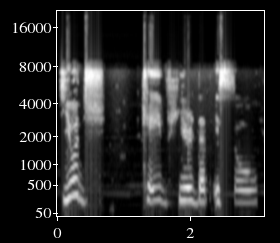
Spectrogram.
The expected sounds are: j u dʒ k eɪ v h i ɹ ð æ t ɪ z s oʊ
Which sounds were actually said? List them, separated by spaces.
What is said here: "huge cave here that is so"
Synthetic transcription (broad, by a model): j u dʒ k eɪ v h i ɹ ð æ t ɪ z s oʊ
